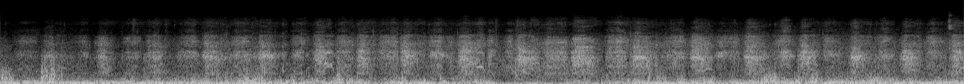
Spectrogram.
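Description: Wind rumbling on the camera microphone of a mountain bike racing down a dirt four-cross track. Tyres chatter over the dirt, and an irregular rasping like hard panting runs throughout, most likely the rider breathing hard at race effort.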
